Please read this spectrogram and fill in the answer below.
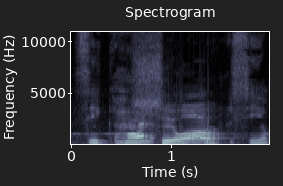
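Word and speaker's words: صغار: Sigar. Kalau G tambah H, ghain bacanya.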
